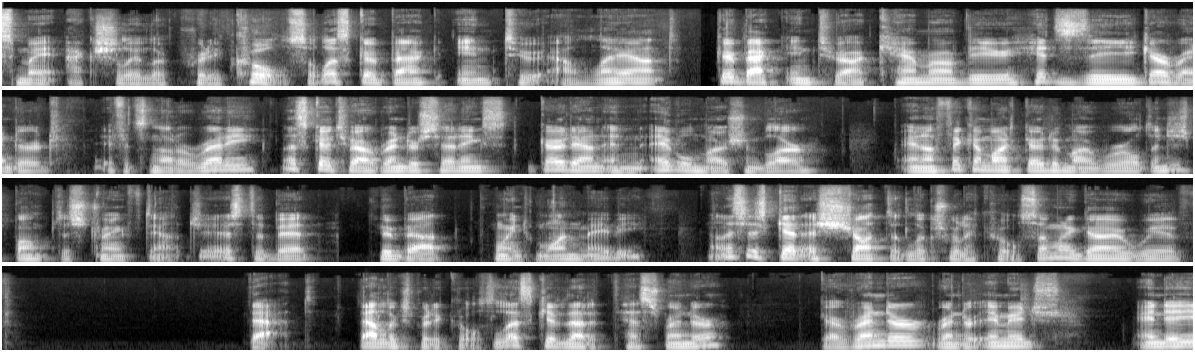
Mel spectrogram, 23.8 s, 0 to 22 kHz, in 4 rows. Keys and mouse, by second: 2.5 click, 3.6 KP_0, 5.1 z, 6.3 shift+middle drag, 7.9 click, 9.0 click, 10.1 shift+middle click, 12.3 click, 12.7 click, 13.5-15.1 drag, 15.2-19.6 drag, 20.1 shift+middle drag, 20.4 z, 21.8-23.8 drag.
